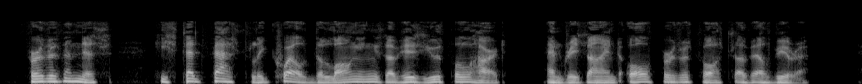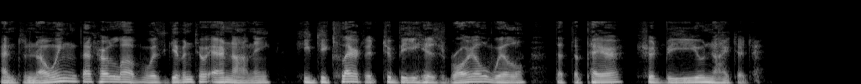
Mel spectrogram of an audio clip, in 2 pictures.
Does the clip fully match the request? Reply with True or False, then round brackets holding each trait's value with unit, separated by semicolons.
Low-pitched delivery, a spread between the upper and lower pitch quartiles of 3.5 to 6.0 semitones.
True (100 Hz; 4.3 semitones)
